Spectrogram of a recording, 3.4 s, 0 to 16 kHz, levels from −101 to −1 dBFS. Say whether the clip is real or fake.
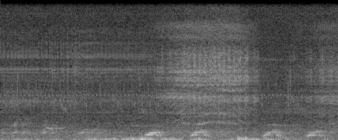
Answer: real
